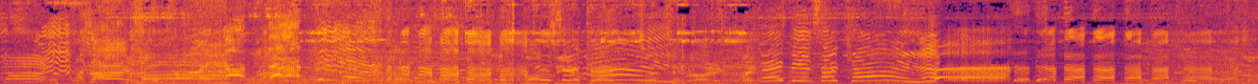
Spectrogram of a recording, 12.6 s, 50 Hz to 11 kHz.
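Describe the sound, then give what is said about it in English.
Several children wail and scream over a dense crowd hubbub at a Santa (Miklós) parade in 2018, as his demon helpers appear, their high, wavering cries rising and falling continuously, with a steady low hum running underneath. “There are crying children, including my own. That's a lot of screaming and terror for a Santa parade.”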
